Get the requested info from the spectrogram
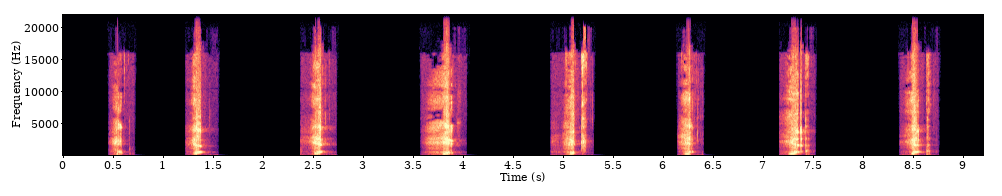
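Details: Repeated hiccups, sometimes violent and loud, sometimes silent, recorded over February 2020 (audio only): eight sharp, abrupt hiccups in nine seconds, each a brief gulping catch of breath with silence between.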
